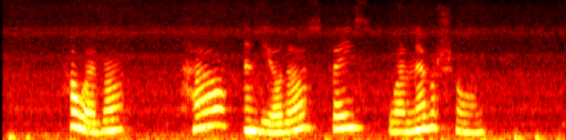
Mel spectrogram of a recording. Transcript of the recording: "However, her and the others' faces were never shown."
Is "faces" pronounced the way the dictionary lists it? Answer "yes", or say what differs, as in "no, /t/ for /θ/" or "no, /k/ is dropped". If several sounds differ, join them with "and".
no, /s/ is dropped and /s/ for /z/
